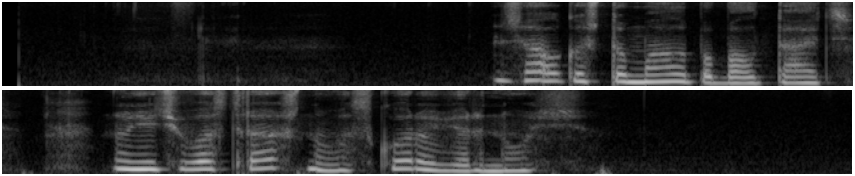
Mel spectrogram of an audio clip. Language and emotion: Russian, sad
